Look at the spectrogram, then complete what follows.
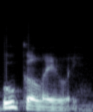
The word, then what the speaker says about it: ukulele: has told us that i was saying ukulele wrong it's an ukulele so just for those who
